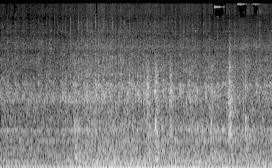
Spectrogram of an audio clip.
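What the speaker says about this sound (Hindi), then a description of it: "बहुत बढ़िया ट्रैक्टर है" An old Massey tractor diesel idles close by with a steady low chugging throb that grows a little louder after the first second, then holds even. No one speaks.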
